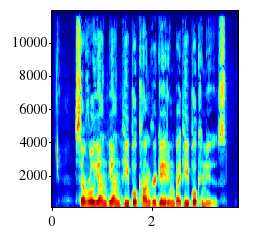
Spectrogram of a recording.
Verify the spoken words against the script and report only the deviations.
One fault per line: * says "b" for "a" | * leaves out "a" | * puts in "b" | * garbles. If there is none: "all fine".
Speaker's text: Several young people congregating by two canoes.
* puts in "young"
* says "people" for "two"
